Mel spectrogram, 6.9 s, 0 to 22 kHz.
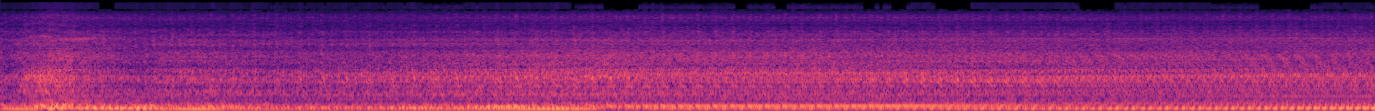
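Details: Ford 6.0 Powerstroke V8 diesel, first fire-up after rebuild, idling to build temperature before a drive; steady low rumble at even idle with no knocks or misses; normal idle.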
